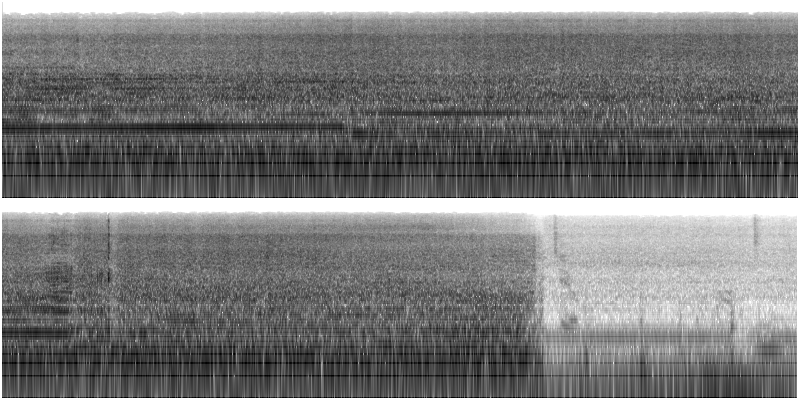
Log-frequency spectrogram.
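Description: Tyres and wind roar steadily from inside a car moving fast on a highway.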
